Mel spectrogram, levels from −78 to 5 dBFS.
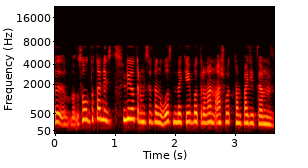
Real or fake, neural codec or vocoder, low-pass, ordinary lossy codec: fake; autoencoder, 22.05 kHz, a latent of 192 numbers a frame, VITS, trained on one speaker; 7.2 kHz; none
